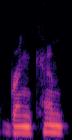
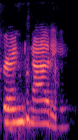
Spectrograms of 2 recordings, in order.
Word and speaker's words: Brancati: We're back with director Sean Cisterna and actress Paula Brancati. Oh my God. How do you say your last name again? Brancati.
